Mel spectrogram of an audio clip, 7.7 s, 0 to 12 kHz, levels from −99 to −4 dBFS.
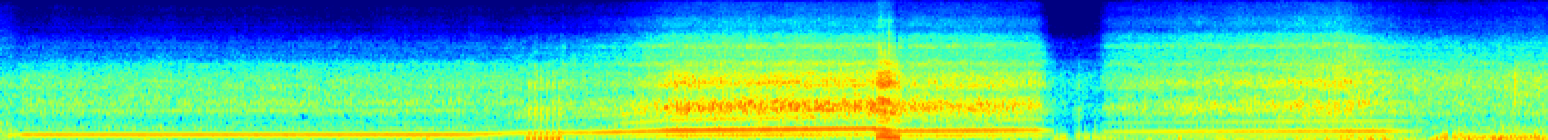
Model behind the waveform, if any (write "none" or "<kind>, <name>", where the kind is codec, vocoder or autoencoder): autoencoder, DAC-VAE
